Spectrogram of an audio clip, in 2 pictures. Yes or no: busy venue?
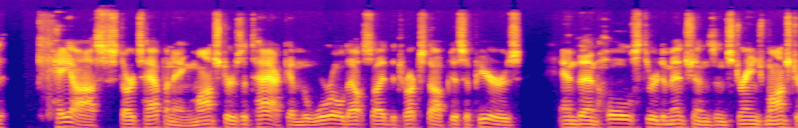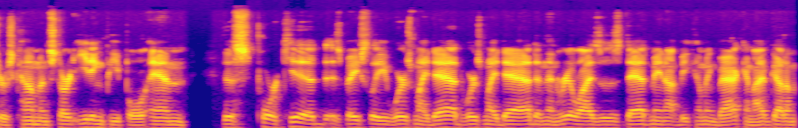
no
